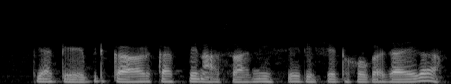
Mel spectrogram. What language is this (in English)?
Hindi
